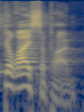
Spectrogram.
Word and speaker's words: Golisopod: It is Glisopod. People, and for a long time, or a couple months at least, myself included, said Glisopod.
